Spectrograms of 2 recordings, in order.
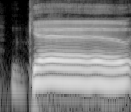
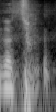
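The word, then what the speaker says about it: Geaux: So we're all go in G-O or G-E-A-U Tigers. Remember, that's how they say it in Louisiana.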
